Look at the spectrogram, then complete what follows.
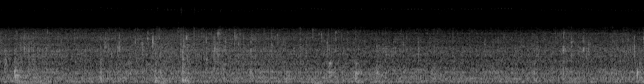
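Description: Chicken pieces in a cornflour, rice-flour and egg batter deep-frying in hot oil: a steady bubbling sizzle with many small scattered pops.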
